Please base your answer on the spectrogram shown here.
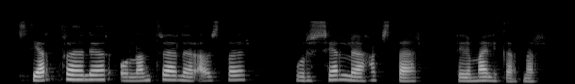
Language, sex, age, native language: Icelandic, female, 40-49, Icelandic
